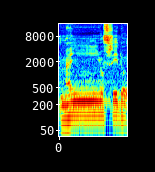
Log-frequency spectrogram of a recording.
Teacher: Man yufsidu ini adalah idgham bi gunnah. Ketika nun sukun bertemu dengan ya, maka dia diidghamkan.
